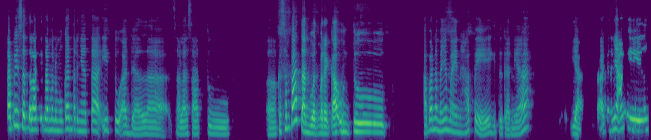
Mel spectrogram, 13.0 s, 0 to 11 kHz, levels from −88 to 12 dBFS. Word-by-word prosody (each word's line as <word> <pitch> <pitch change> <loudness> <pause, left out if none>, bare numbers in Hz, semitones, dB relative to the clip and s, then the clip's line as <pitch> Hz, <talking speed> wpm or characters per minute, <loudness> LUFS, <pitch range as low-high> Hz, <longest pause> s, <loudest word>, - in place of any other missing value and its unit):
Tapi 320 +6 +4
setelah 265 -5 +4
kita 260 -1 0
menemukan, 240 +2 -2
ternyata 225 -2 -3
itu 245 -1 -5
adalah 150 -3 -6 0.2
salah 150 +1 -5
satu, 155 -1 -7 0.8
eee, 145 0 -5
kesempatan 290 - +5
buat 170 -2 +5
mereka 175 +1 +5
untuk, 205 - +4 0.8
apa 250 - -1
namanya, 250 0 -3
main 200 -5 -7
HP, 240 +8 -10 0.4
gitu 155 - -10
kan, 135 -1 -9
ya. 205 - -4 0.8
Ya, - - -2 0.4
saya - - -3
akhirnya 245 +3 0
ambil. 250 -6 +5
210 Hz, 115 wpm, -23 LUFS, 165-250 Hz, 0.8 s, kesempatan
